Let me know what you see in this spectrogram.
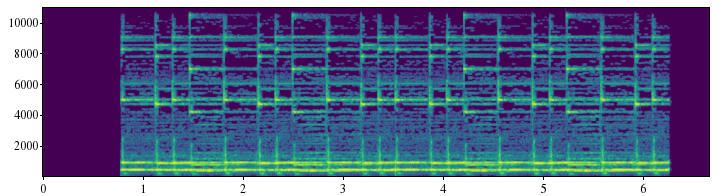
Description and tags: Christmas Bells 1
Christmas stuff can never come too early, right? This is a bell melody for holiday songs. It's really cool-sounding. This sound was created with Groovepad.
dance, edm, holiday, jolly, santa-clausxmas, techno, wintermerry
